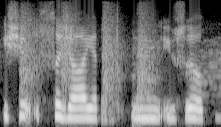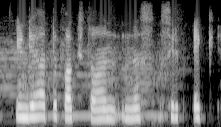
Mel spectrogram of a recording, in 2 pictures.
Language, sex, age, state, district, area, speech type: Kashmiri, female, 18-30, Jammu and Kashmir, Kupwara, rural, spontaneous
